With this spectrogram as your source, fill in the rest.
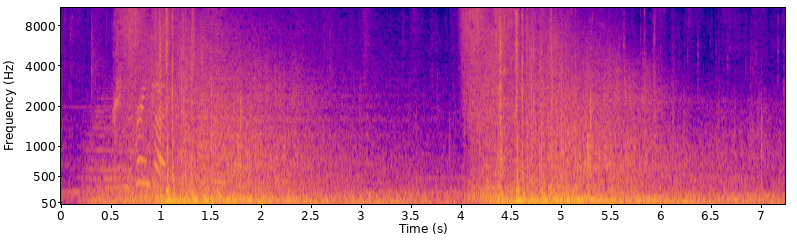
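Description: Two booming Confringo fire spell blasts from Hogwarts Legacy, each a loud burst that rolls into a long rumbling decay, with game sound effects layered underneath and no speech.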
